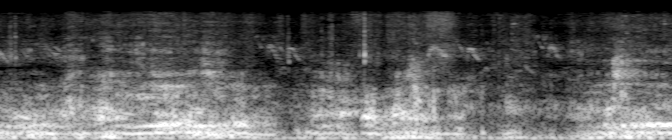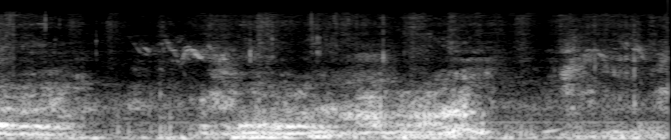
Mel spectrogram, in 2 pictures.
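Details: A Husky and a Malamute squaring off over a treat. Low, rough growling in pulsing bursts about every second and a half, with rumbling undertones and some scuffling noise.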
